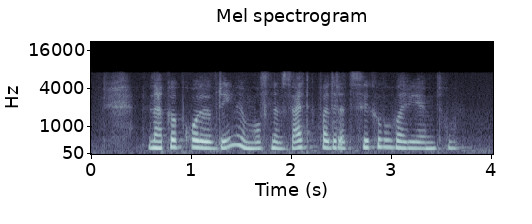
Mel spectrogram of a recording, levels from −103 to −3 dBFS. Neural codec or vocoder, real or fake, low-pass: codec, 16 kHz in and 24 kHz out, 0.6 kbps, FocalCodec, streaming, 2048 codes; fake; 7.2 kHz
